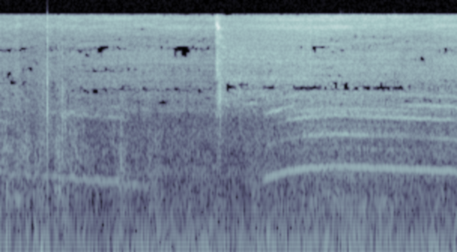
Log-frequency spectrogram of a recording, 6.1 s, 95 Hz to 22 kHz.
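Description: Refrigerant hissing out of a worn-through air-conditioning hose on a running Yanmar YT347 tractor; the line has rubbed against something and worn down. A sharp click comes about three seconds in, and soon after a steady whine with overtones joins the hiss.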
